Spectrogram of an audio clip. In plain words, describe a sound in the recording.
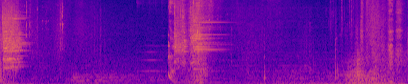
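A sword swishes and clangs against metal.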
